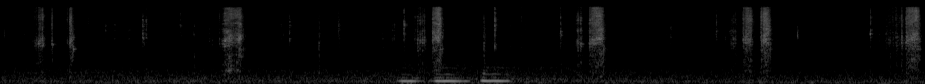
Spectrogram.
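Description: Vegetable peeler shaving thin strips off a peeled daikon radish: short rasping strokes, one every second or so.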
